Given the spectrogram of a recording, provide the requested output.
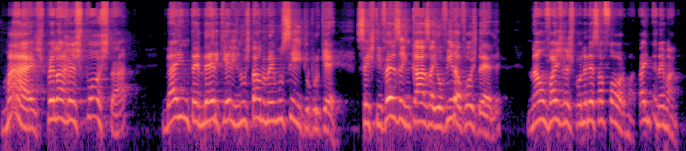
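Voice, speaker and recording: A man teaching an online language class, explaining and translating phrases and repeating them slowly for learners. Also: very high voice, expressive.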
